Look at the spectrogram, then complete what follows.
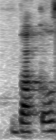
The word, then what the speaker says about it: buccal: Ibarra's DNA, you first tried buccal swabs? Yes. Okay. I learned today that they're pronounced buccal, not buccal.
